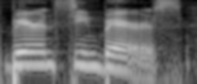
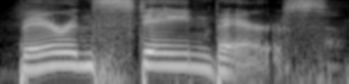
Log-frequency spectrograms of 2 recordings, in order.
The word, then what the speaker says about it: Berenstain Bears: is they're not uh people remember that the name being berenstein bears spelled with an e instead of an a and it's actually berenstain bears yeah it's interesting that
